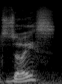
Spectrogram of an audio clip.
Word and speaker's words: Seuss: Zoe, Dr. Seuss pronounced his name Zoe.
